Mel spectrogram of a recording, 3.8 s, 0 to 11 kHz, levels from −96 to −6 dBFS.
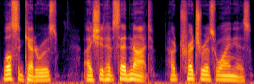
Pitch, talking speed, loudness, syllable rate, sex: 120 Hz, 175 wpm, -18 LUFS, 5.4 syllables/s, male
